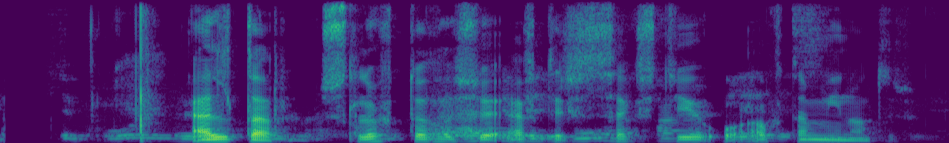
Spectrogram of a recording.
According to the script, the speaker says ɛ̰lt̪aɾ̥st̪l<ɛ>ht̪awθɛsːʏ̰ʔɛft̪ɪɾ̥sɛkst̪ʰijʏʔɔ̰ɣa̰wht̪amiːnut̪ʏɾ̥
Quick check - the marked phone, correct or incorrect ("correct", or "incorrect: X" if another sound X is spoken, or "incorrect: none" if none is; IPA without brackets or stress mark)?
incorrect: œ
